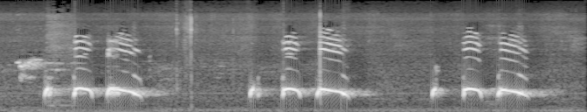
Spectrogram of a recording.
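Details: Spotted dove singing "đồng không hậu" cooing song for trap speakers: three regular phrases of a quick note plus two longer hollow coos, a brief higher chirp at the start and a sharp click.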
